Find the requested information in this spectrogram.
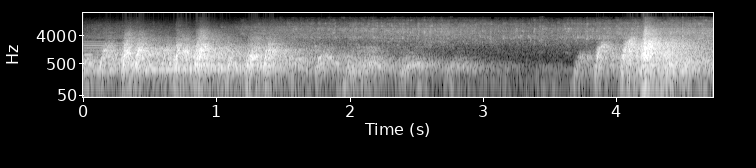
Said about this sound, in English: That time I was caught in the rain.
